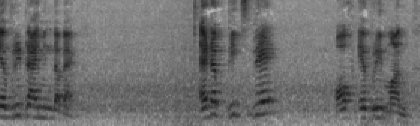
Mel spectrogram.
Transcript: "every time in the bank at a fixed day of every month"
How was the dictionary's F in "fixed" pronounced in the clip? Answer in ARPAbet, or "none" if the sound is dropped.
P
